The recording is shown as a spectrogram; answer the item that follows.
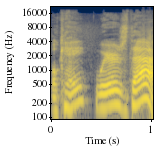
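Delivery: play-acted eager, worked-up tone. Retelling a couple's argument, the speaker quotes the woman: imitating her getting excited. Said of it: "she gets all excited".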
